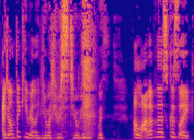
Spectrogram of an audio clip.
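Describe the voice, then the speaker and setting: A woman with a husky voice chatting casually as a podcast host, giving her opinions emphatically. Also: a little high, brisk, a bit bright. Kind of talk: casual discussion among co-hosts.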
